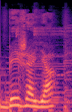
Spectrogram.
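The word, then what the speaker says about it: Béjaïa: Aujourd'hui, je vous emmène à Beéjaya, prononcer Beéjaya, une ville ensoleillée sur la côte méditerranéenne de l'Algérie.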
